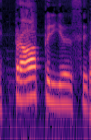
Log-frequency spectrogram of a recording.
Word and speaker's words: propriocepção: Eu falei errado, minha mãe já me mandou um negócio dizendo que é propriocepção. Eu acho que eu falei propriocepção, né? É propriocepção.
